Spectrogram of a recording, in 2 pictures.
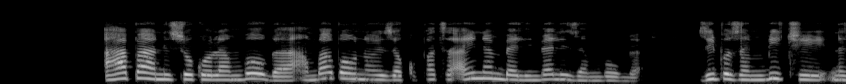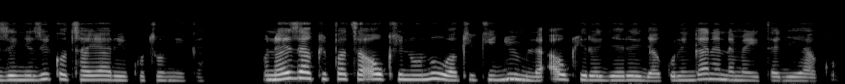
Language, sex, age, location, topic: Swahili, female, 18-24, Wajir, finance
